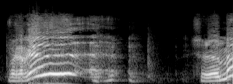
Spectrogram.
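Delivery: loud yelled protest, last syllable stretched; mock-outraged yell; comic shout. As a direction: shout it out and hold the ending. Shouted comic exchange of catchphrases.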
